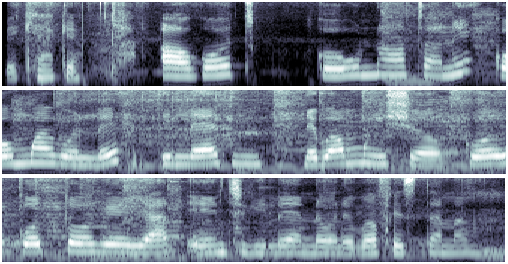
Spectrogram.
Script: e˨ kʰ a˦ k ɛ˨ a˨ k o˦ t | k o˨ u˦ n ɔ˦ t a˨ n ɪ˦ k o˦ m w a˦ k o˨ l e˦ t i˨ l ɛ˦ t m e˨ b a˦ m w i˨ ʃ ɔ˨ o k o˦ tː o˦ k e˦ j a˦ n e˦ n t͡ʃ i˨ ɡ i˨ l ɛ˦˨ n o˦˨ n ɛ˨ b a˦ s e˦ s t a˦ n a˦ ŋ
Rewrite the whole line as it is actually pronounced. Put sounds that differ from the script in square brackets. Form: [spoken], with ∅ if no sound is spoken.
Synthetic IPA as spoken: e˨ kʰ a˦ k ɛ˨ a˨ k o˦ t | k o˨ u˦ n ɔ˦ t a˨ n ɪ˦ k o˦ m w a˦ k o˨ l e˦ t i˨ l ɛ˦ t [n] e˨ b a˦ m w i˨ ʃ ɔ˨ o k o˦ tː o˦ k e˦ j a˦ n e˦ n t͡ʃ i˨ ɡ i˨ l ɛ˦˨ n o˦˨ n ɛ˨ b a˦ [f] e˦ s t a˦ n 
